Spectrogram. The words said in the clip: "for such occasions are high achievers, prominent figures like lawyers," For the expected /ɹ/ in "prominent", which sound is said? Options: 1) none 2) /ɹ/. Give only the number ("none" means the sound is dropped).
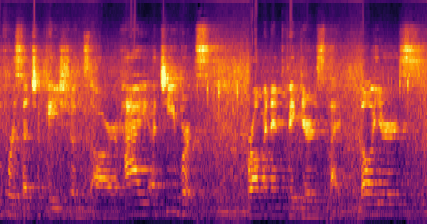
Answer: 2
